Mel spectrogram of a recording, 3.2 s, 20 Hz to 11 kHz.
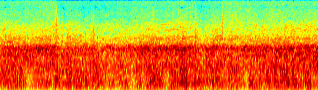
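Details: Over a million Snow Geese gathered at Loess Bluffs National Wildlife Refuge, 21 February 2020, fine weather; unbroken din of countless overlapping nasal honks, uniform throughout.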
